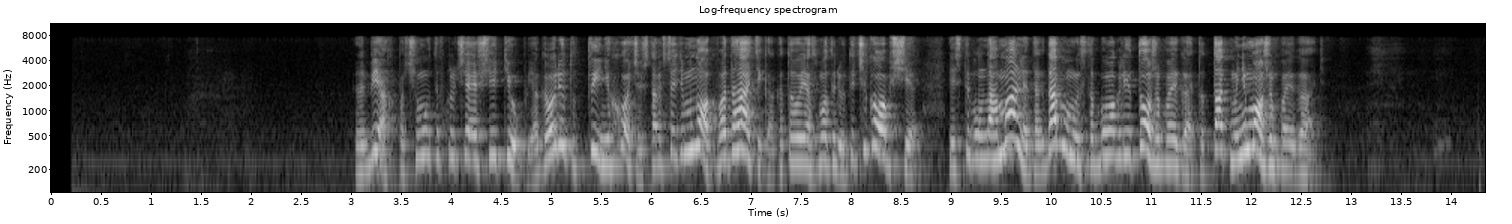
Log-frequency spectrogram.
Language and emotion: Russian, angry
